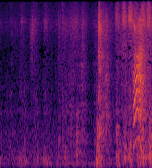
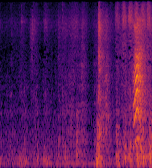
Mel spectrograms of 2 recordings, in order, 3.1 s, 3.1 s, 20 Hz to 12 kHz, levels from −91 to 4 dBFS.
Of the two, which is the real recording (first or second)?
first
